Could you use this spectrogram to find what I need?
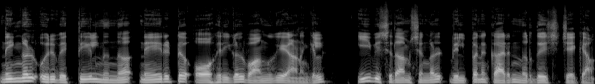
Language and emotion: Malayalam, neutral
